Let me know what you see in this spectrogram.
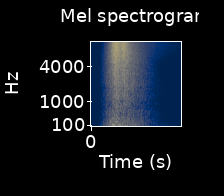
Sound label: Attack Arrow Flame; Legend of Keepers (gamerip) (2019)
